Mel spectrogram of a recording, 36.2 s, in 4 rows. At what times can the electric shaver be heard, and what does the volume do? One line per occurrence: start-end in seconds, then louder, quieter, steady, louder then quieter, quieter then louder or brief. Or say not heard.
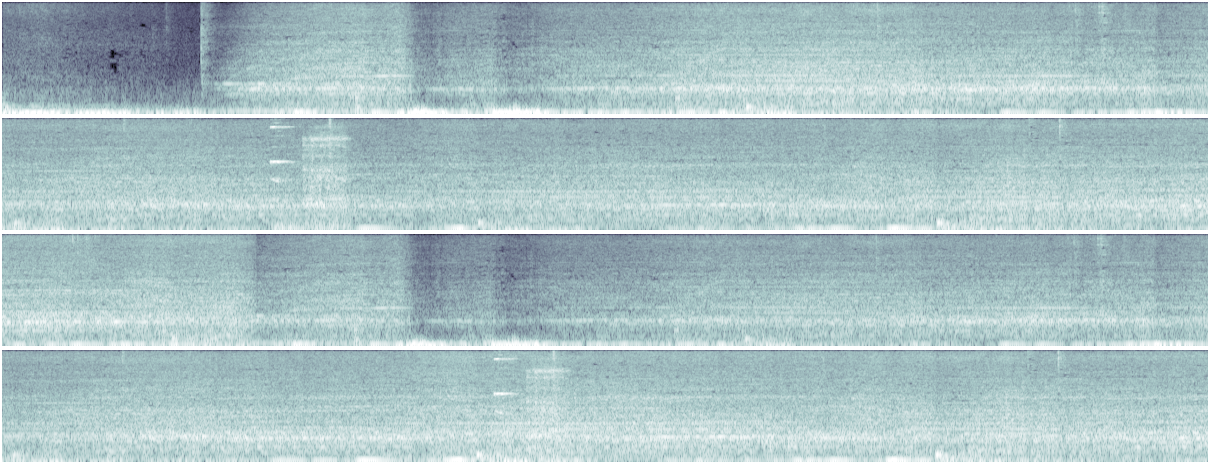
not heard.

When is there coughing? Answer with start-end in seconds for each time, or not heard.
11.1-11.7, 30.8-31.4.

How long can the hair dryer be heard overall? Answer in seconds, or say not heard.
36 s.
